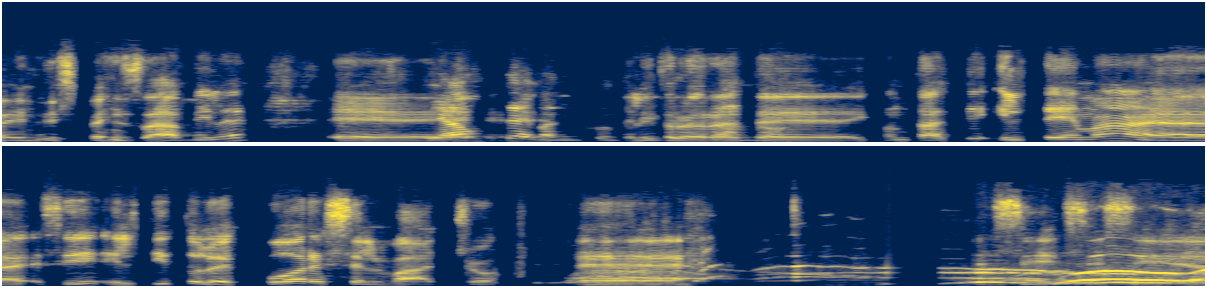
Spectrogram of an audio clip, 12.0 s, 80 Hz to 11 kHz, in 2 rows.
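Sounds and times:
men howling like wolves: 9.4 - 12.0.

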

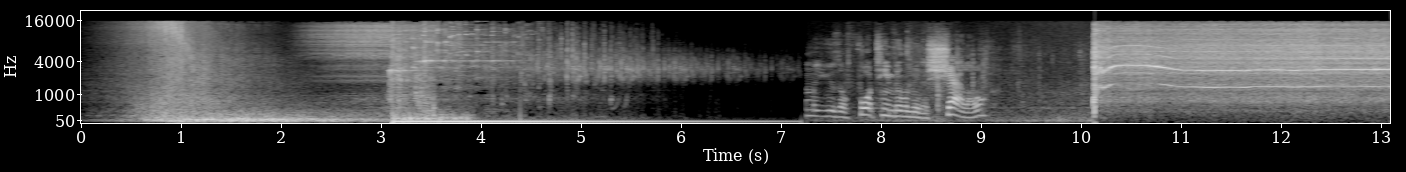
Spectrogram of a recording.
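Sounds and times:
whoosh and rumble: 0.0 - 7.2
heavy bass hit: 1.1 - 7.2
glassy shattering sparkle: 2.4 - 7.1.

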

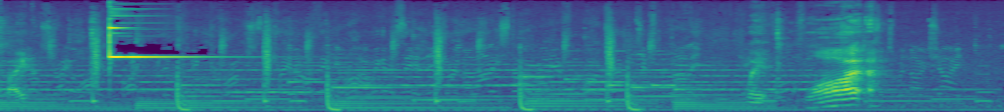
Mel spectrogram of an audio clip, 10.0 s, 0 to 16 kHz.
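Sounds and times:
hip-hop music with deep bass: 0.0 - 10.0
bright high ding: 1.1 - 2.6.

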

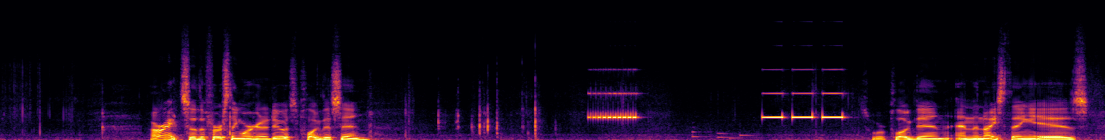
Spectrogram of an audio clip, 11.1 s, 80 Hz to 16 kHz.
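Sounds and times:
high buzzer beeps: 7.6 - 8.6.

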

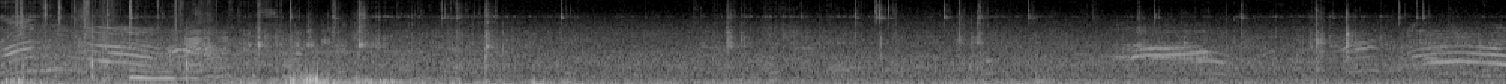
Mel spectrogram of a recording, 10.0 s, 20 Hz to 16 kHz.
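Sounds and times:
scooter wheels rolling on concrete: 0.0 - 10.0.

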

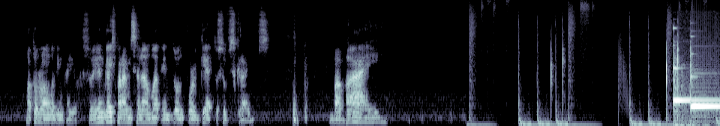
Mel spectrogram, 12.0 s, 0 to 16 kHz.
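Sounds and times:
soft beats: 9.0 - 9.6
two-tone ding-dong chime: 11.2 - 12.0.

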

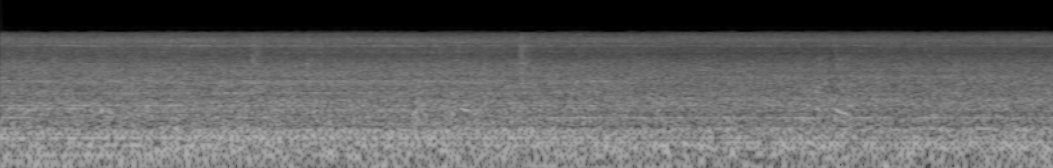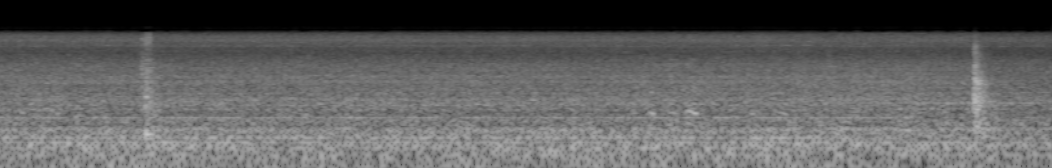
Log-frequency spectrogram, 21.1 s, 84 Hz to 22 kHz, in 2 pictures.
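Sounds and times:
locomotive cooling blowers rushing: 0.0 - 21.0.

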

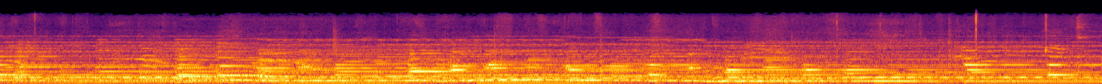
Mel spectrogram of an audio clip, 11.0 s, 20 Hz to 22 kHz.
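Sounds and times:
church organ chords: 0.0 - 11.0
piano notes: 0.0 - 11.0.

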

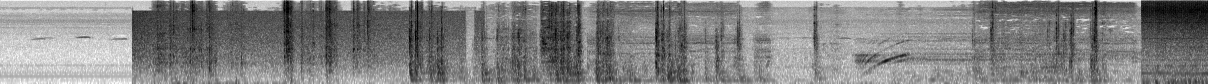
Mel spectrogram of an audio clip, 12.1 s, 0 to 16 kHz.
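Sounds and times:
motor whine rising in pitch: 11.3 - 12.0.

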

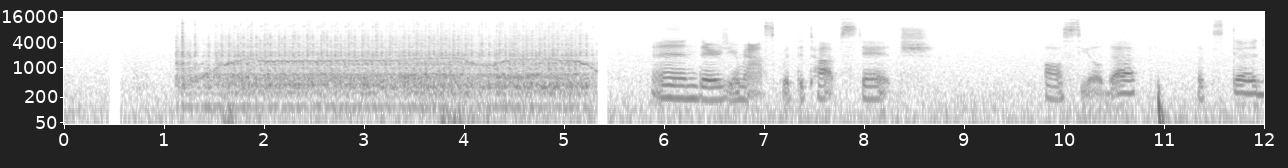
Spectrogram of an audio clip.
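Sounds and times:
sewing machine running: 1.2 - 5.4.

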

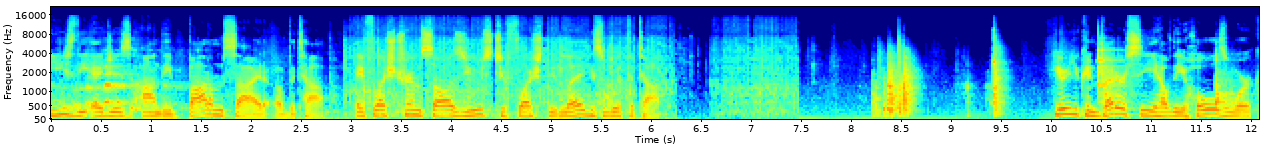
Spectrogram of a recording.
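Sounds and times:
hand saw cutting wood: 3.0 - 7.5.

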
